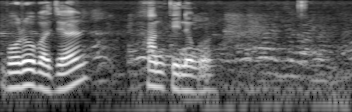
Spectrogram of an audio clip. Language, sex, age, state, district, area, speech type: Assamese, female, 45-60, Assam, Goalpara, urban, spontaneous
